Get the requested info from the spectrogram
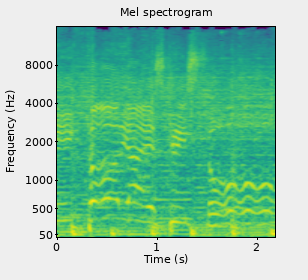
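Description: Live worship band playing an up-tempo song: sung vocals with wavering held notes over a steady drum beat and band accompaniment.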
